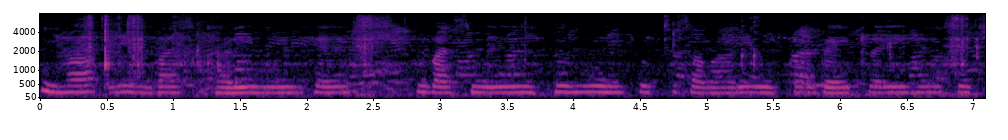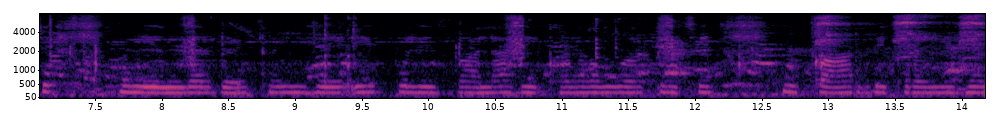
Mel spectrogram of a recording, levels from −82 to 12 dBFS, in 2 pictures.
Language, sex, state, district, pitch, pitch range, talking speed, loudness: Hindi, female, Maharashtra, Aurangabad, 210 Hz, 205-215 Hz, 125 wpm, -39 LUFS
